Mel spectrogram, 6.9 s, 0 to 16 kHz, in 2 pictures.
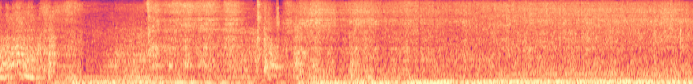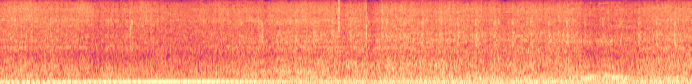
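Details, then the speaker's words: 1968 Commer 2500 van, out of gear, needing more choke to start: it cranks briefly, catches and settles into a loud, somewhat uneven idle. Carburetor or spark suspected. Hard starting. "It needs more choke to actually start. That's one of its symptoms."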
